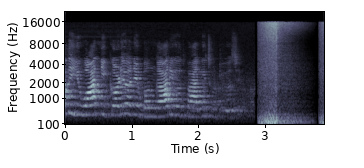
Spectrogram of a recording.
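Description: A young woman speaks clearly and calmly into a microphone.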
